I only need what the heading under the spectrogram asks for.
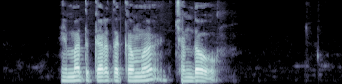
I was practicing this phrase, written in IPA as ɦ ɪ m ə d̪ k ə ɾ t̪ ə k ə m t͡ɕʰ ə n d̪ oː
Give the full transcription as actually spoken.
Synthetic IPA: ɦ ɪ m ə t̪ k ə ɾ t̪ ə k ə m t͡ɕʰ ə n d̪ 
